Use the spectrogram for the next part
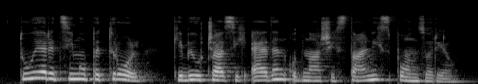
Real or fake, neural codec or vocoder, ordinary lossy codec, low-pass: real; none; none; 9.9 kHz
